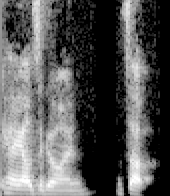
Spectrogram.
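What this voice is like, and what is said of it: Put-on masculine tone. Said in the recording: “I would do my voice ... I would put on this masculine tone in my voice”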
